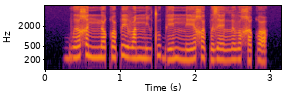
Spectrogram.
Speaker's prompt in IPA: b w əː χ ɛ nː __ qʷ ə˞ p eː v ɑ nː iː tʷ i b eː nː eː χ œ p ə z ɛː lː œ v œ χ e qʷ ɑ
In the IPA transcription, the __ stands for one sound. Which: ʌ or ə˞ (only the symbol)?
ə˞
